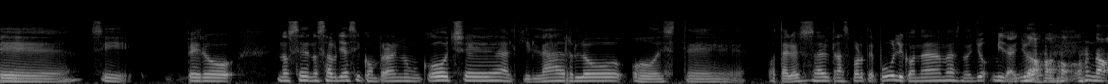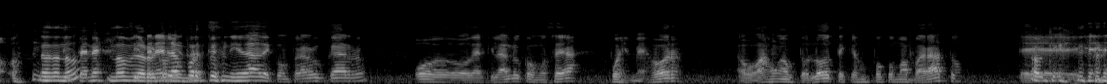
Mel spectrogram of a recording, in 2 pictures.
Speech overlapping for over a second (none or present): present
